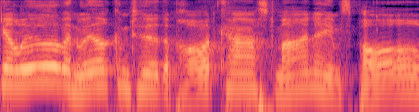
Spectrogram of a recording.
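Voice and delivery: poorly faked Liverpool accent. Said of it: "it was supposed to be Paul McCartney".

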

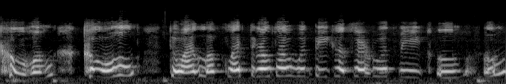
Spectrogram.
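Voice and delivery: voice pushed way up high. Repeating a favorite line quoted by the other speaker: Macy's voice. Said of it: "recited in Macy's voice".

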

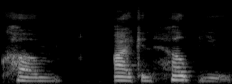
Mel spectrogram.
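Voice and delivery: deep, soft, rough scraggly voice. A narrator voices a mysterious voice heard in a field; deep, scraggly voice. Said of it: "I heard a deep, scraggly voice say".

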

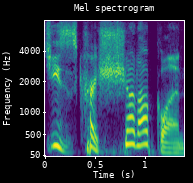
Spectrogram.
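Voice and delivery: exasperated, annoyed outburst. Retelling watching a video of oneself being loud: imitating annoyed self. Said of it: "even I was annoyed at myself".

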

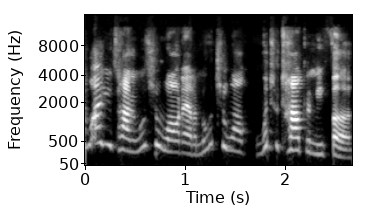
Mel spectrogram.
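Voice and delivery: mean, hostile, rude, dismissive tone. Retelling own reply to a date, imitating own mean tone. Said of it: "I did say it with that tone".

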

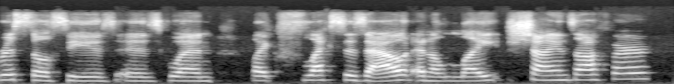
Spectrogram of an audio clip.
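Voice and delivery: plain

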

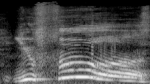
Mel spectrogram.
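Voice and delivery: very high, gloating villain laugh through the words. Revealing a villain's true identity to the party, laughing villainously. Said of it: "and then I start laughing".

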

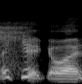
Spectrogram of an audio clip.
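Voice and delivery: very high voice, words breaking up with laughter. Reacting to a joke during a podcast: laughing while talking. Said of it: "I'm laughing too fucking hard".

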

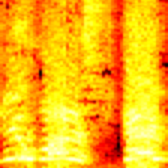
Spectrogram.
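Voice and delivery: very high, very loud, shrill full-throated scream. Retelling a scene where Superboy screams at Aqualad: imitating Superboy screaming. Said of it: "Superboy just turns round and screams".

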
